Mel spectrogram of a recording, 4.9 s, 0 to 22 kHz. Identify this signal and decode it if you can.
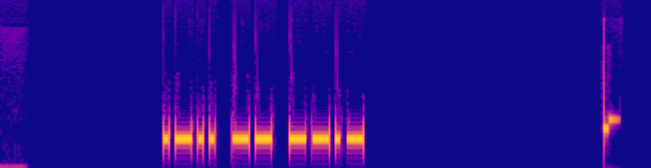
Morse code, heard as a keyed tone, about 28 wpm, 700 Hz. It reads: LMQ
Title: USA Call Sign Postfixes - 3 Letters 28wpm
